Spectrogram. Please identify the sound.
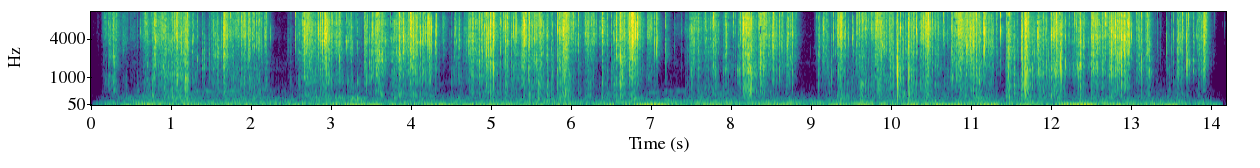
Paper being manipulated and wrinkled to simulate the sound of undoing a wrap.
paper, crumple, wrinkled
